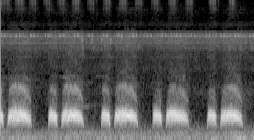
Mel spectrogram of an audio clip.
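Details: Forest encounter between a decoy and a wild spotted dove: five regular coo doublets, a short soft note then a longer rounded coo, about one per second, backed by a thin steady whine.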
